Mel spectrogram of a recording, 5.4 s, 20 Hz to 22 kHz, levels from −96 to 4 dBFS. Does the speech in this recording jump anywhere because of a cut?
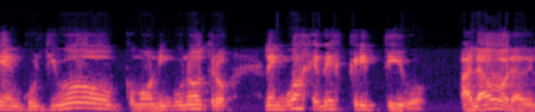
yes; 2 cuts; at 1.2 s, 2.7 s

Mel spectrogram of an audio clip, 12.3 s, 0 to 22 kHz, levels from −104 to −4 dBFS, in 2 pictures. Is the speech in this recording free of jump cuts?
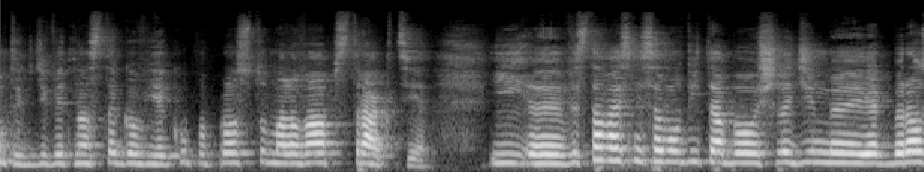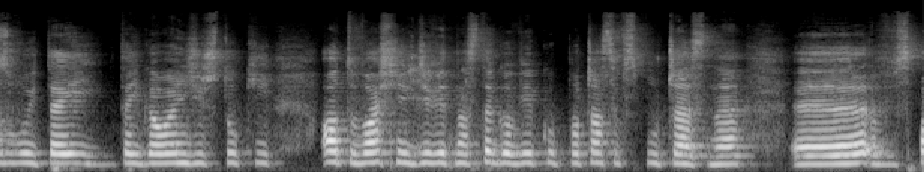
yes; 0 cuts

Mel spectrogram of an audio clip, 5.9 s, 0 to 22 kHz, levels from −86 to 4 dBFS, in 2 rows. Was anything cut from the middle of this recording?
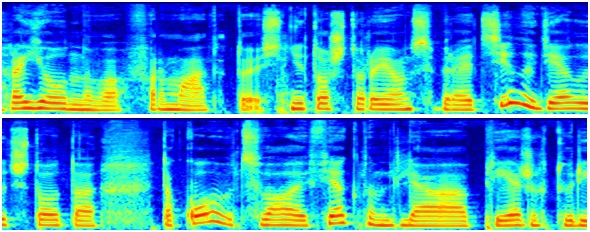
no; 0 cuts

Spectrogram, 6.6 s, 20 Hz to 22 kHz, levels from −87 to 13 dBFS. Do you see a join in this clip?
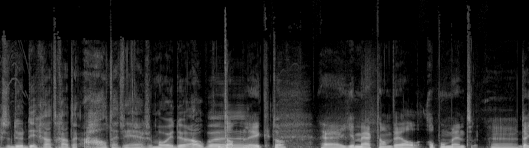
no; 0 cuts

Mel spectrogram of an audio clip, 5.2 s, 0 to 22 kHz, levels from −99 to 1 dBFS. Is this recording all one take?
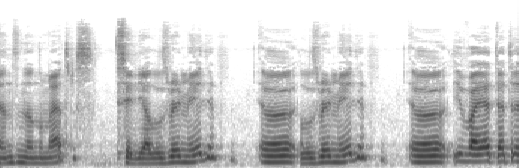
no; 2 cuts; at 1.2 s, 3.0 s

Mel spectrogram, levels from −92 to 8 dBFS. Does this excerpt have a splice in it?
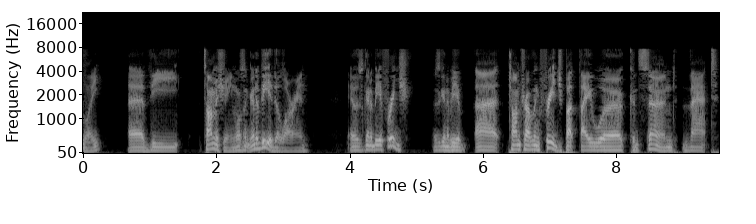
no; 0 cuts

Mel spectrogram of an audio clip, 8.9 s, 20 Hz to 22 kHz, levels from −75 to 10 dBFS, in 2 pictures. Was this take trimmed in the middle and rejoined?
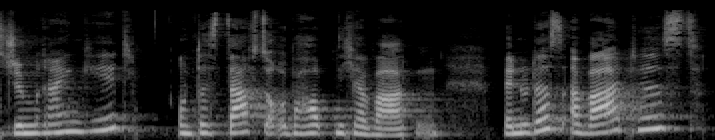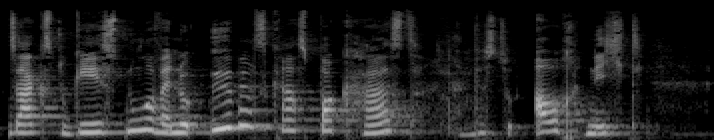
yes; 1 cut; at 4.5 s

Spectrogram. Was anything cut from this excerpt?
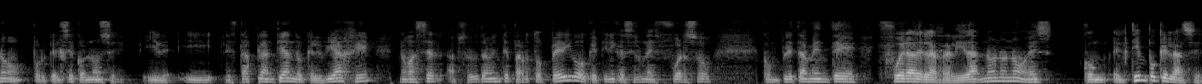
yes; 2 cuts; at 5.2 s, 8.7 s

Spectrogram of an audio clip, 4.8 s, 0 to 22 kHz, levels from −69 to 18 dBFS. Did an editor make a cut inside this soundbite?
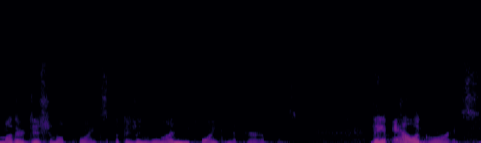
yes; 3 cuts; at 1.4 s, 1.9 s, 3.8 s

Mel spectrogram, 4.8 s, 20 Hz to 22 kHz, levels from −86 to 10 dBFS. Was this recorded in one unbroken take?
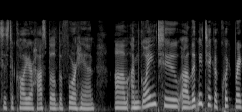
yes; 0 cuts

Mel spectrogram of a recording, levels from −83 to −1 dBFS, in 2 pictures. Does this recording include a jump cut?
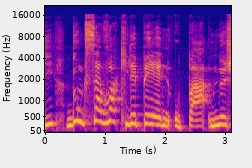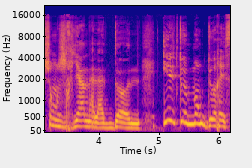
no; 0 cuts

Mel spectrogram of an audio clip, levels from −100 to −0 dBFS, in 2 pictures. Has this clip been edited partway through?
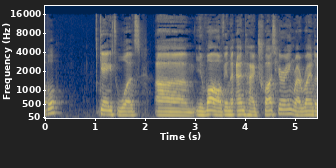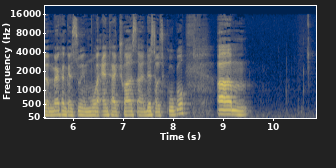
yes; 6 cuts; at 1.1 s, 2.0 s, 5.3 s, 5.9 s, 6.4 s, 7.6 s

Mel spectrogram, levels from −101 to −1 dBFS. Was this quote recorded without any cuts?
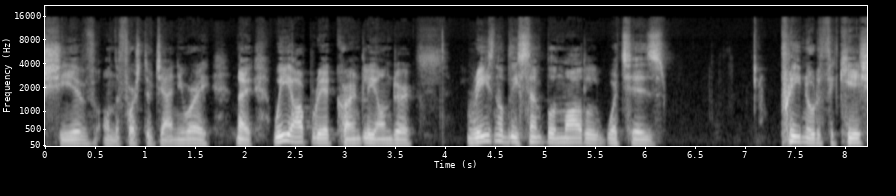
yes; 0 cuts

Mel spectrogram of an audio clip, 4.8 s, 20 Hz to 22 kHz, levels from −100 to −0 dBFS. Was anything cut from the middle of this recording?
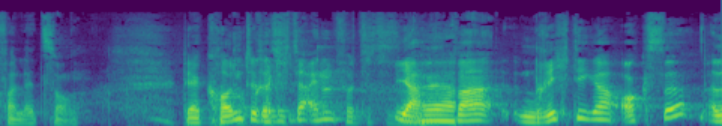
yes; 1 cut; at 3.0 s

